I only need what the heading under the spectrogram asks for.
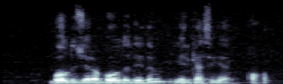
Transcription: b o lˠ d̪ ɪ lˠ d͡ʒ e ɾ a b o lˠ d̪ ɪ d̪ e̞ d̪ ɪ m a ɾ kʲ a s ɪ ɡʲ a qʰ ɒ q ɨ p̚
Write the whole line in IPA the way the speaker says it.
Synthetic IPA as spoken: b o lˠ d̪ ɪ d͡ʒ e ɾ a b o lˠ d̪ ɪ d̪ e̞ d̪ ɪ m e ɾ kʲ a s ɪ ɡʲ a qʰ ɒ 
